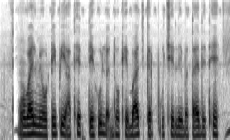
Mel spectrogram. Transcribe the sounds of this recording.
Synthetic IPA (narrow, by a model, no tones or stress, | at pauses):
mʔo̰ːbaːɪlmẽoːʈipia̰ːt̪ʰet̪eːhulɐ̰d̪ʱõkʰebaːt͡ʃkəɾpṵːt͡ʃʰelebɐt̪aːed̪eːt̪ẽː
